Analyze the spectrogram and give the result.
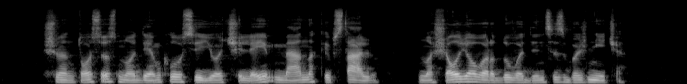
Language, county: Lithuanian, Telšiai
